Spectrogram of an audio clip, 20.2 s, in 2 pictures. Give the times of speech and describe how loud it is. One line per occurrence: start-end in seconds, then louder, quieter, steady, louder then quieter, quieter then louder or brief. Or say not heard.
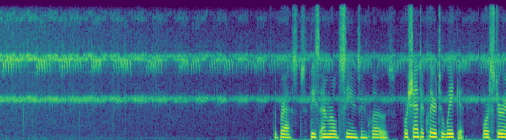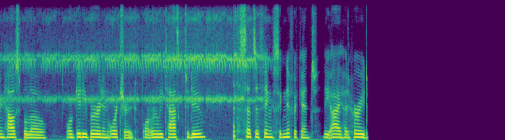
5.5-17.5 steady.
